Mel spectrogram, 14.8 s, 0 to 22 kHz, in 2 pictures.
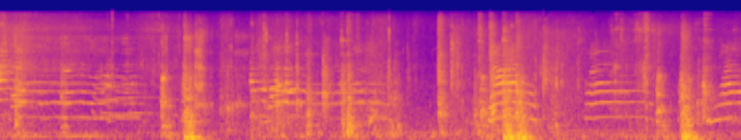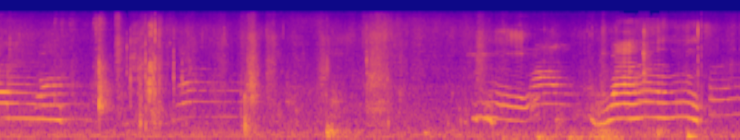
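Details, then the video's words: Moo, a pet cat, greets her returning owners at the front door with many quick arched meows, several in rapid bursts, while human speech, clattering and indoor handling noises sound around her. "Cat happy welcome 2 !! 玄関開けたら2秒でにゃんこ♪♪"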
